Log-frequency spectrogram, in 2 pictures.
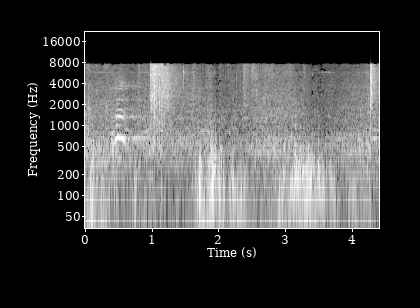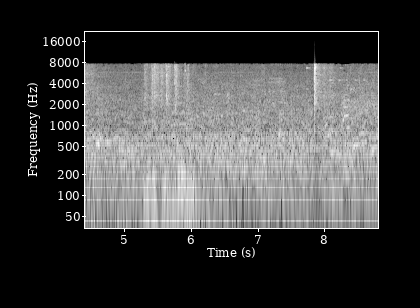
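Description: Rifles clack sharply as a group of soldiers drills in unison.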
